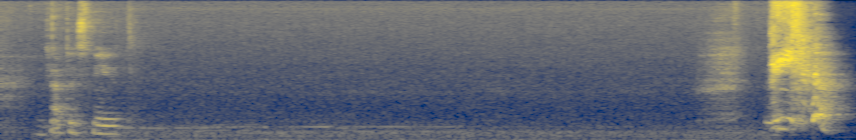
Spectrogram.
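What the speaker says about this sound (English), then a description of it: "I have to sneeze." A person sneezes once, loud and close, with a sharp burst at the end after a quiet, breathy lead-up; someone speaks briefly near the start.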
